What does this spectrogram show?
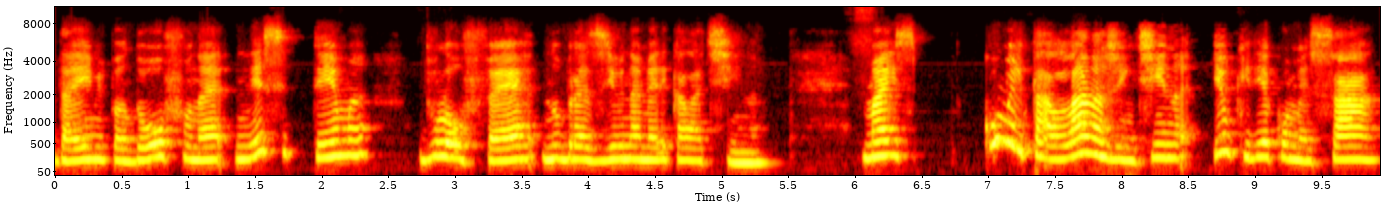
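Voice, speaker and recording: A somewhat breathy woman talks at a fairly slow pace, her fairly high pitch carrying lively intonation. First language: Portuguese (speaking Spanish). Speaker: interviewer. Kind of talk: interview.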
